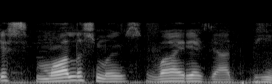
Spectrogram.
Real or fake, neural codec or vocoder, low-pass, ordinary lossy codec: real; none; 7.2 kHz; AAC, 48 kbps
